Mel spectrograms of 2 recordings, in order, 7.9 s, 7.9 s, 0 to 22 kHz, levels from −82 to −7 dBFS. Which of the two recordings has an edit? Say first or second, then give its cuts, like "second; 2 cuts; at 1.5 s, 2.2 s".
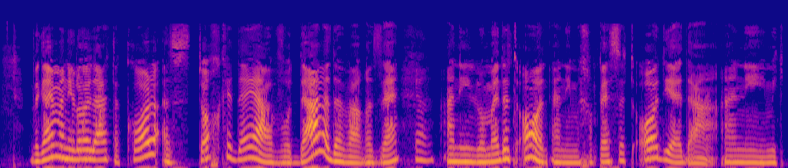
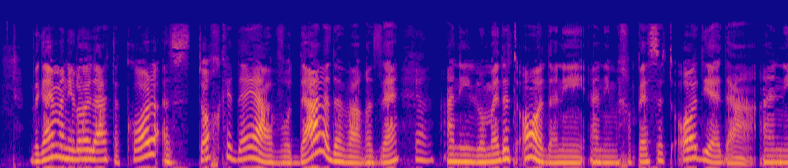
first; 1 cut; at 5.5 s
